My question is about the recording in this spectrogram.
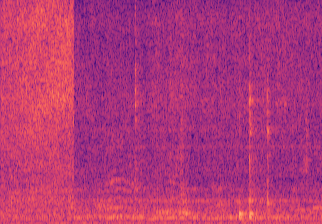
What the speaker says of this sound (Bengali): এভাবে এই তেলের মশলার মাঝে এটাকে একটু নেড়ে চেড়ে, দেখতেই পাচ্ছেন, কষিয়ে নিচ্ছি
